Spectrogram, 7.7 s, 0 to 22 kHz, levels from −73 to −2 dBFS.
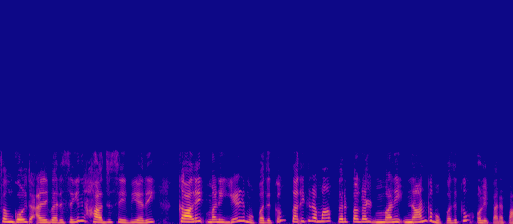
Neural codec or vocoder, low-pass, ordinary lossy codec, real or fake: codec, 16 kHz in and 24 kHz out, 1.1 kbps, FireRedTTS-2 codec; 7.2 kHz; none; fake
